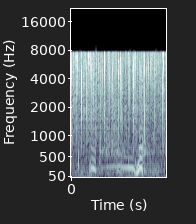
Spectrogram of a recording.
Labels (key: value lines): label: biophony, cascading saw
recorder: SoundTrap 600 or HydroMoth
